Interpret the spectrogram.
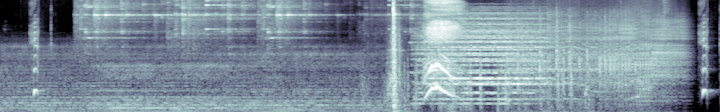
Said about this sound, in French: C'est la porte. Elle s'est refermée toute seule.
